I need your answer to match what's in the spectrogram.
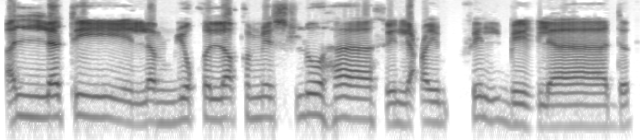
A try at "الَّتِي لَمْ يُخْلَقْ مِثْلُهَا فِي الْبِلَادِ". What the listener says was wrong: یہ دونوں کا خا اور قاف کا مخرج ایک ہی ادا کر رہے ہیں آپ. خا پڑجیب کے باہر سے ادا ہوتا، قاف پڑجیب کے اندر سے. التی لم یخلق، یخلق، یخلق، یخلق. التي لم يخلق مثلها في البلاد.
